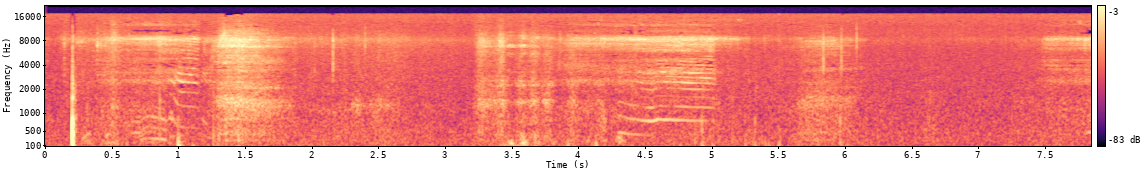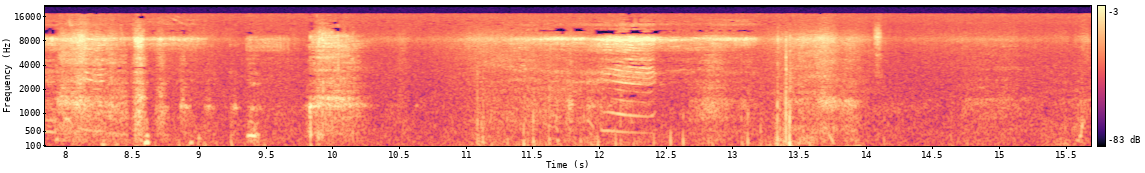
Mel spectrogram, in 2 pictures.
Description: Guy was sleeping and Snoring within one minute, and gets toothpaste on his face.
